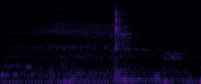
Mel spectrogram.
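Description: Near silence: faint room tone, with one short click about halfway through.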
